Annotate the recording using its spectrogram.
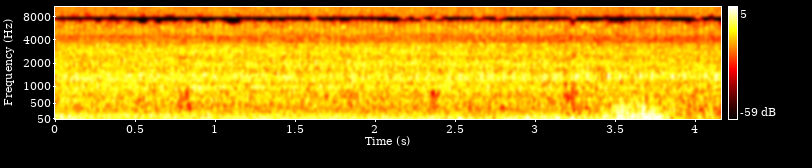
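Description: Diesel semi-truck engine idling with a steady low rumble, and a short louder burst about three and a half seconds in.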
